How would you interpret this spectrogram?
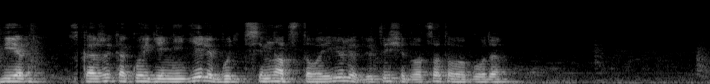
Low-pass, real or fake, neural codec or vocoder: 7.2 kHz; real; none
